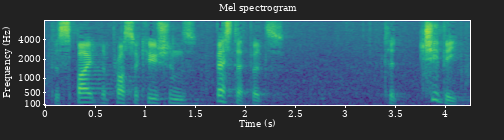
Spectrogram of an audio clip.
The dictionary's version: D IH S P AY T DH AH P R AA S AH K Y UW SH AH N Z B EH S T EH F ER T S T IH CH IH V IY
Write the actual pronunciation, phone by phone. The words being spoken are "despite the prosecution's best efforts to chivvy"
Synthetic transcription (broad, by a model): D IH S P AY T DH AH P R AA S AH K Y UW SH AH N Z B EH S T EH F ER T S T IH CH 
